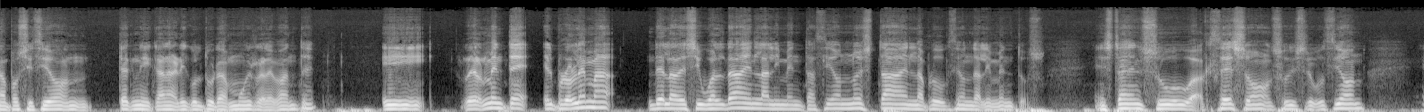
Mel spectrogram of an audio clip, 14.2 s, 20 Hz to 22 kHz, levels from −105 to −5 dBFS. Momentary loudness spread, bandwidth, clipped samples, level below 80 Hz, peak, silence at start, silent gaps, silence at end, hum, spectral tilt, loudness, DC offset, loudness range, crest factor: 8 LU; 16.5 kHz; under 0.1%; -34 dBFS; -6 dBFS; 0 s; none; 0 s; none; -6.5 dB/octave; -20 LUFS; under 0.1%; 2 LU; 14 dB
